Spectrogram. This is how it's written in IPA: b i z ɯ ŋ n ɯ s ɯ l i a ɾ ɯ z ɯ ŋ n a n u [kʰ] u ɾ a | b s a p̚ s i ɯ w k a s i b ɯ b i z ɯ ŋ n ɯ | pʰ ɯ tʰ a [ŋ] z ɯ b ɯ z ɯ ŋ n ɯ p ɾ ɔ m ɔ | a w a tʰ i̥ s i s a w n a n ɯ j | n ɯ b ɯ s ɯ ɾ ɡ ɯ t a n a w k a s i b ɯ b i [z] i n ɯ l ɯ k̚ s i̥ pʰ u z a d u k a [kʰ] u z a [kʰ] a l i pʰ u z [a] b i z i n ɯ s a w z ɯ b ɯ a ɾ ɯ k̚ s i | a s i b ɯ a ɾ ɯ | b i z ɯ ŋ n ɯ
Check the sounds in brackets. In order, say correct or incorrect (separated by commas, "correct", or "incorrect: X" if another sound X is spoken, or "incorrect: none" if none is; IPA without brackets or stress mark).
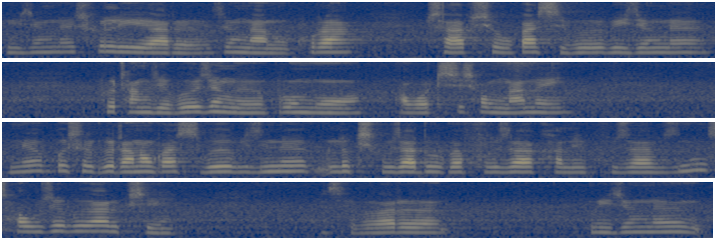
correct, correct, correct, incorrect: pʰ, correct, correct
